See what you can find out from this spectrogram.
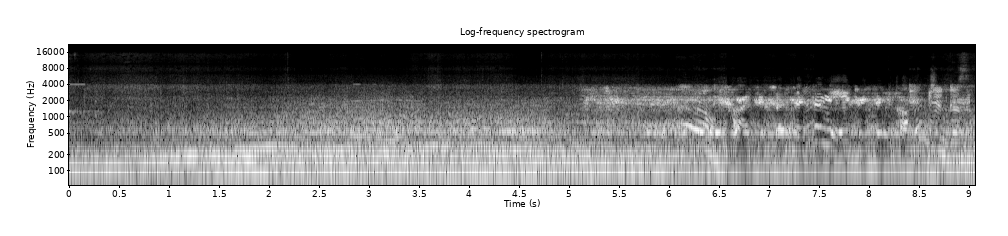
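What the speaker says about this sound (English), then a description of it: "Engine doesn't sound as good as normal." A police patrol car's engine runs steadily during a pursuit, a low continuous drone with a faint rise and fall in pitch, heard inside the cabin under crackling radio chatter and an officer's voice.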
